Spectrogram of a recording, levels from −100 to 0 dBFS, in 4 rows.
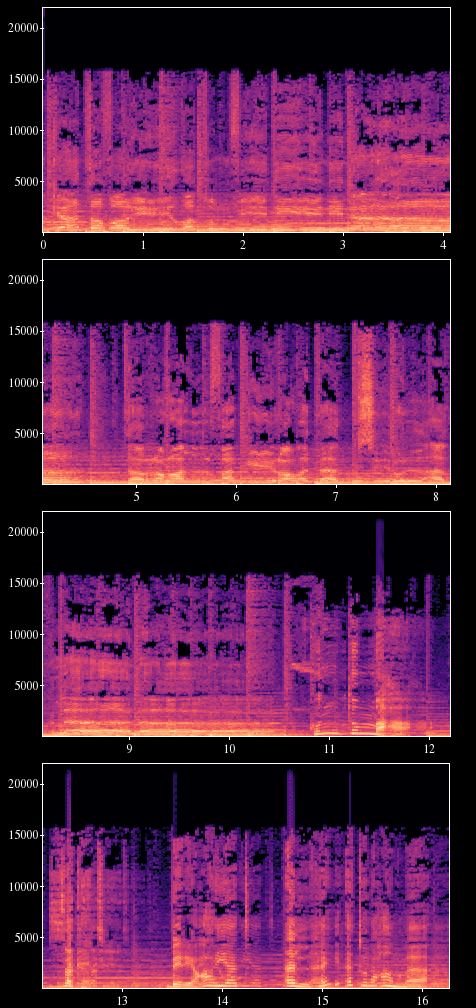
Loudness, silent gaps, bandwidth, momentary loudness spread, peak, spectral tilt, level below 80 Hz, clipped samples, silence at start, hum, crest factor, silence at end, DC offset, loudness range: -13 LUFS; none; 16.5 kHz; 8 LU; 0 dBFS; -5.5 dB/octave; -24 dBFS; under 0.1%; 0 s; none; 14 dB; 0 s; 0.9%; 2 LU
